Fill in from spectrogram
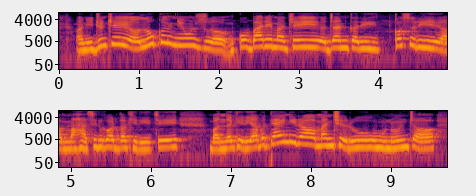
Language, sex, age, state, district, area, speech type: Nepali, female, 18-30, West Bengal, Kalimpong, rural, spontaneous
